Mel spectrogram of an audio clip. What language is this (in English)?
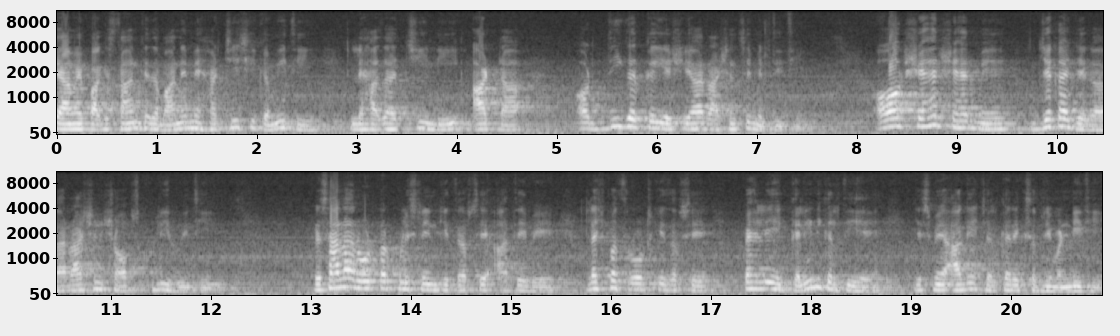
Urdu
